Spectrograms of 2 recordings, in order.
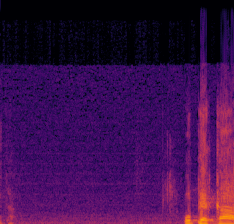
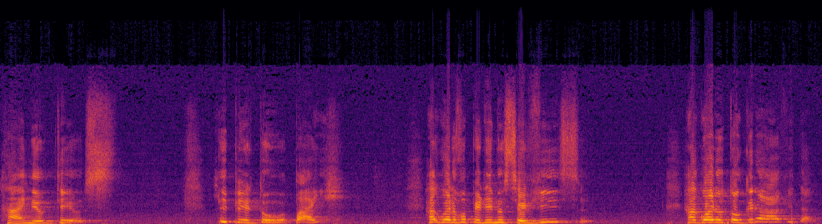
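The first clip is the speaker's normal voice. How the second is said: higher, pleading panicked prayer; mock desperation; 7 semitones higher than usual. Sinner facing consequences, hammed-up desperate pleading. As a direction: beg God in mock panic. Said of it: "você se desespera".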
